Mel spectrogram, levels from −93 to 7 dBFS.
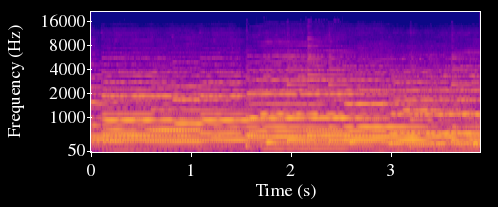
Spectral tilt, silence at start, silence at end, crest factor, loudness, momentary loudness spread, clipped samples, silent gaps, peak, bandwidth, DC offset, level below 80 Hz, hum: -5.5 dB/octave; 0 s; 0 s; 14 dB; -16 LUFS; 2 LU; under 0.1%; none; -2 dBFS; 11.5 kHz; under 0.1%; -50 dBFS; none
